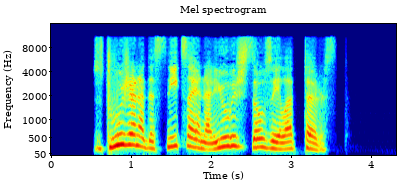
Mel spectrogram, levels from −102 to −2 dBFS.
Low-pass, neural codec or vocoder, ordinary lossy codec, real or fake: 10.8 kHz; codec, 16 kHz in and 24 kHz out, 0.4 kbps, LongCat-Audio-Codec, fine tuned four codebook decoder; MP3, 64 kbps; fake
